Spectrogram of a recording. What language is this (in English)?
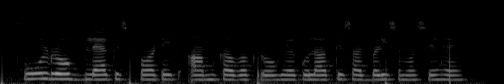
Hindi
